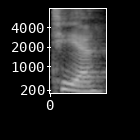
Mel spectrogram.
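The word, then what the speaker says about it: Taia: Tia.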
